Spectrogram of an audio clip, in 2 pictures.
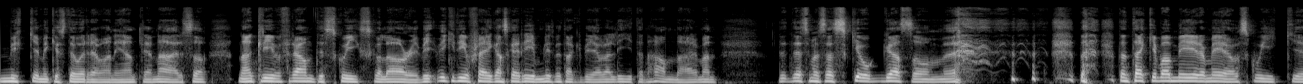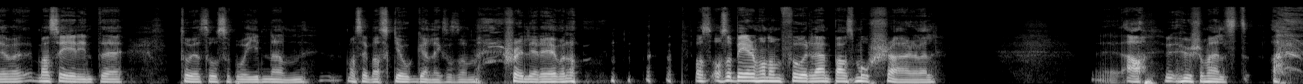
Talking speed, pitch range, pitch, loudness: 180 wpm, 115-145 Hz, 130 Hz, -19 LUFS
